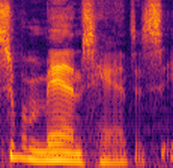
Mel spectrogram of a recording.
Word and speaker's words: Superman's Hands: That was a real catchy, poppy track, just great, called Superman Hands. It's Superman's hands. It's possessive. I didn't say it right.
